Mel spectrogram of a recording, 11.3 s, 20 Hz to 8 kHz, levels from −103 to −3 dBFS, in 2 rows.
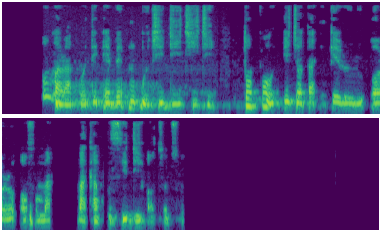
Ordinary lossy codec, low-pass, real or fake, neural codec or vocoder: MP3, 64 kbps; 7.2 kHz; fake; vocoder, 24 kHz, 100 mel bands, Vocos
